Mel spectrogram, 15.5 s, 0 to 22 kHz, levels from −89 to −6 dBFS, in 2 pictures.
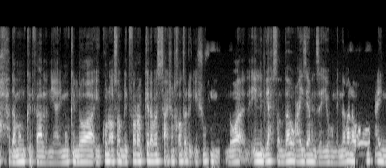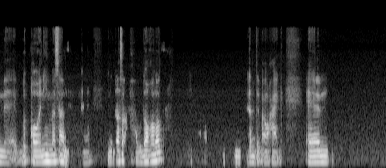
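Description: The speech dips sharply in four places: 4.11 to 4.66 s, 7.04 to 7.34 s, 9.04 to 9.51 s and 11.29 to 12.72 s. The last is both the longest and the deepest, falling by roughly 35 dB. This is likely speech suppressed in double talk, where an echo canceller hears both sides at once and turns the near talker down along with the echo. A brief burst of scratchy crackle at 5.27 to 5.36 s is loose connector crackle, from a worn or dirty contact rapidly making and breaking and chopping the signal.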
